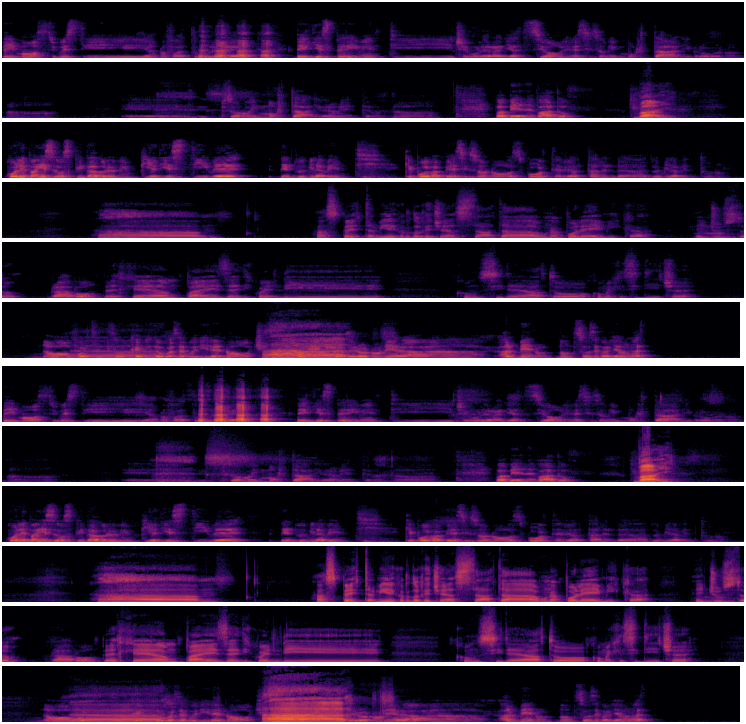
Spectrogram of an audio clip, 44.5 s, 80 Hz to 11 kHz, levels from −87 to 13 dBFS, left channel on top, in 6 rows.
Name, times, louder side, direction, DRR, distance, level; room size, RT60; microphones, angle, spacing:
voice 1, 0.0-2.5 2.9-7.9 8.6-13.1 13.7-13.8 14.9-17.2 17.6-22.0 29.2-29.6 30.1-30.6 37.3-43.5, left 1 dB, 85° left, 1.2 m, -39 dB
voice 2, 2.0-2.7 9.0-9.8 13.7-14.1 23.2-24.5 25.4-28.7 29.2-29.8 30.7-33.5 34.3-36.6 37.8-38.7 39.7-40.6 40.9-41.0, right 7 dB, 60° right, 0.3 m, -33 dB
2.5 x 2.4 x 2.8 m
head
